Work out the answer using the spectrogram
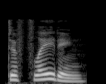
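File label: "deflating", English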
